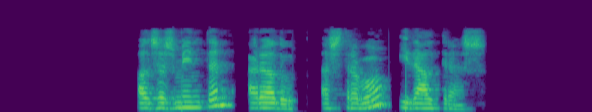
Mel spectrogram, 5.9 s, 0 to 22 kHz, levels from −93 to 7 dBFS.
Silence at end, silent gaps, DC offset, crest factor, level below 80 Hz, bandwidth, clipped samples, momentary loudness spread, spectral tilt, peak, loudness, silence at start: 1.1 s; 2.37-2.47 s, 3.08-3.21 s; under 0.1%; 20 dB; -58 dBFS; 7.8 kHz; under 0.1%; 9 LU; -5 dB/octave; -2 dBFS; -20 LUFS; 1.4 s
